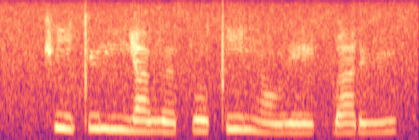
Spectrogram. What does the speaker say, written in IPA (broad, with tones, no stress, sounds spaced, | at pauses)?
t͡ʃ ĩ˦˨ t ɨ˦ m ɲ a˧ v ə˨ p o˧ t ĩ˦ n ɔ̃˨ ɣ eː˨ ɡ͡b a˧ ɾ ɨ˨˦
